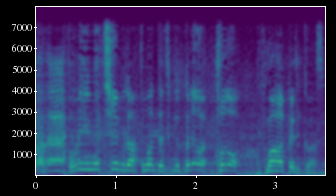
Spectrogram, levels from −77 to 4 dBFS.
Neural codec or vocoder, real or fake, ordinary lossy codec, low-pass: codec, 16 kHz, 0.8 kbps, ZipCodec; fake; none; 7.2 kHz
